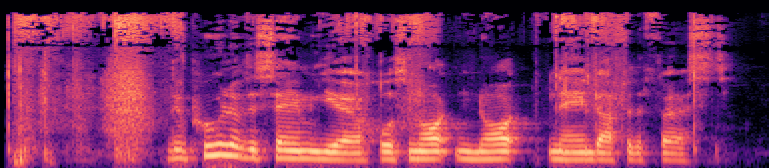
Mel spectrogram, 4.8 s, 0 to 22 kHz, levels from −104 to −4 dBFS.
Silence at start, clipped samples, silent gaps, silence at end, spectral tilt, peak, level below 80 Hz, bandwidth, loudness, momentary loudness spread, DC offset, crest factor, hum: 0.05 s; under 0.1%; none; 0.3 s; -4 dB/octave; 0 dBFS; -58 dBFS; 17 kHz; -17 LUFS; 10 LU; under 0.1%; 18 dB; none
